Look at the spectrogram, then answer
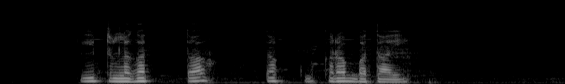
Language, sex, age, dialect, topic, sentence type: Magahi, male, 56-60, Western, agriculture, question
